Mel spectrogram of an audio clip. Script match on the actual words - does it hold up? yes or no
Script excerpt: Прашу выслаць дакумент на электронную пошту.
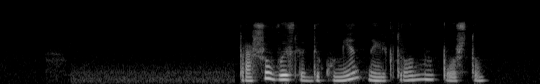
yes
